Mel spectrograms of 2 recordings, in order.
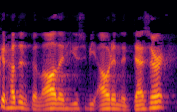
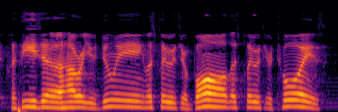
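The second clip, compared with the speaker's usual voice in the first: put-on fond baby talk in a little baby voice; 4 semitones higher than usual. A parent acts out a son greeting his sister, in a little baby voice. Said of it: "he starts to talk in a little baby voice".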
